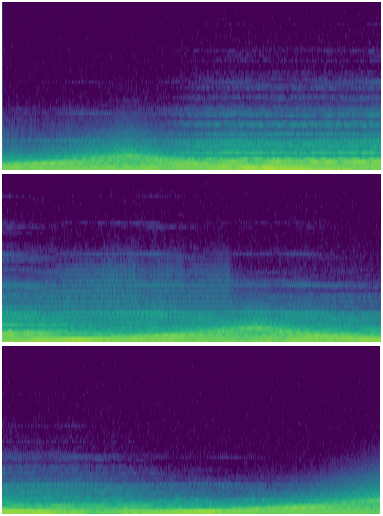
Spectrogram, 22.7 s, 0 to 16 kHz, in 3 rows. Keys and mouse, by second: 0.8 g, 1.4 click, 1.8 space, 3.4 space, 4.2 click, 4.6 space, 6.4 g, 8.0-9.2 drag, 9.4 g, 10.0-11.5 drag, 11.8 space, 13.1-13.4 typing, 17.3 click, 18.9 click, 19.4 click.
